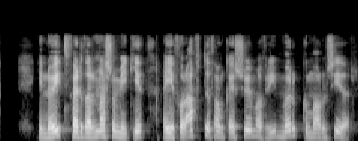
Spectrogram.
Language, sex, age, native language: Icelandic, male, 40-49, Icelandic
